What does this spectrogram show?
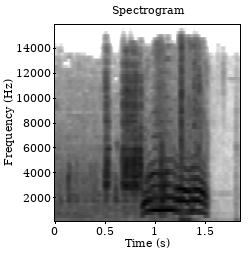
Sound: yells

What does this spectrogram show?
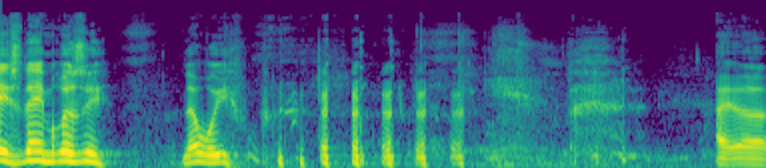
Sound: Judge Caprio laughs

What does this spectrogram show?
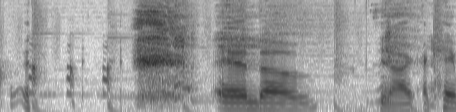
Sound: both laugh

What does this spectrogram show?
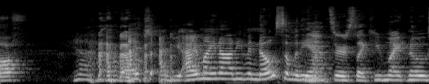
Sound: both laughs

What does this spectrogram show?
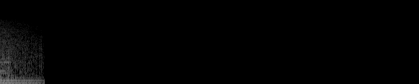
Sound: silence

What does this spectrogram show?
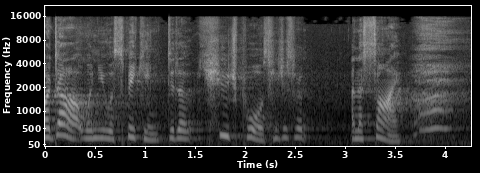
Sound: sighs

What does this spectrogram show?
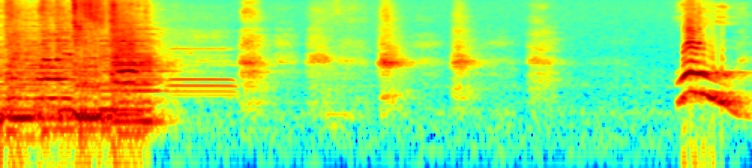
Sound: train honks; gasping

